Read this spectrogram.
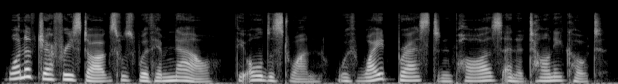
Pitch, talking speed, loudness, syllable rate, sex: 175 Hz, 185 wpm, -17 LUFS, 4.5 syllables/s, female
